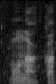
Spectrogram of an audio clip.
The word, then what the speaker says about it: 最中: もなかっでも最中って書いてあるモナカと読むんあああ最中っていう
